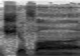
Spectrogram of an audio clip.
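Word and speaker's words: Siobhan: second nature to me it's sioban shoban okay shoban he's sort of an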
